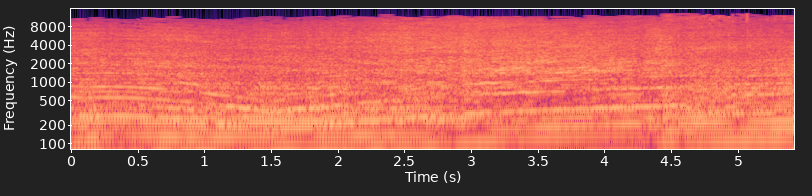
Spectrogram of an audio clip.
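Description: Two sport motorcycles, a Suzuki GSX-R600 inline-four and a Suzuki TL1000S V-twin, launching from a drag-strip start and accelerating hard side by side. The engine pitch dips once about a second and a half in, then climbs steadily.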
